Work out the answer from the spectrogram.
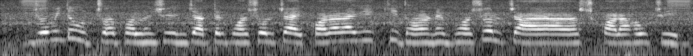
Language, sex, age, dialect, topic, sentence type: Bengali, female, 18-24, Northern/Varendri, agriculture, question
